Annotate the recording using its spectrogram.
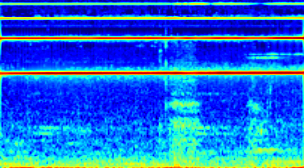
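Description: An Arduino memory-game buzzer on a breadboard sounding one steady, high-pitched continuous tone, a large noise. The buzzer is inserted with the wrong polarity.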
